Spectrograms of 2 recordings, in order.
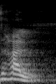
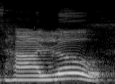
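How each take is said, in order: First: The final sound is short and clipped. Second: The final sound is drawn out and lengthened. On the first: The speaker calls it wrong. "जर अनुस्वार दिला नसतं तर काय झालं असं" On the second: The speaker calls it right. "लचा उच्चार थोडा लांबवायचा आहे, दीर्घ करायचा आहे"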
